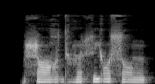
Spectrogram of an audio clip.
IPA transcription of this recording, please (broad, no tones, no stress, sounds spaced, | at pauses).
ɬ ɒ ʁ dʱ ə̃ ɬ j ɔ s ɔ ŋ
